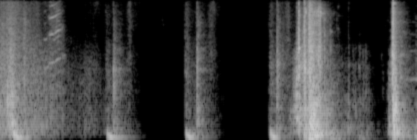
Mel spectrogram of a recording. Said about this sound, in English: Opening the door just enough for her to enter, he locked it behind her.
